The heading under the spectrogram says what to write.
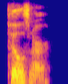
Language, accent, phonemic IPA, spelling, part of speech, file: English, Canada, /ˈpɪlznə/, pilsner, noun, En-ca-pilsner.oga
- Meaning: A pale, light lager beer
